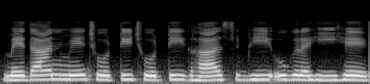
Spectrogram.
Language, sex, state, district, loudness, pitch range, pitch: Hindi, female, Madhya Pradesh, Bhopal, -9 LUFS, 205-220 Hz, 210 Hz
